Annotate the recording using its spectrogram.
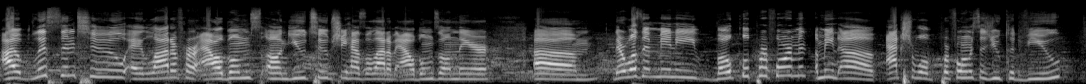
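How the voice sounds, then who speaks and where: A woman's raised, projected voice rings out at a high pitch with lively intonation and hardly any pauses, over noticeable background noise. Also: moderate pace. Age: young. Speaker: stage actress. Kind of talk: interview.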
